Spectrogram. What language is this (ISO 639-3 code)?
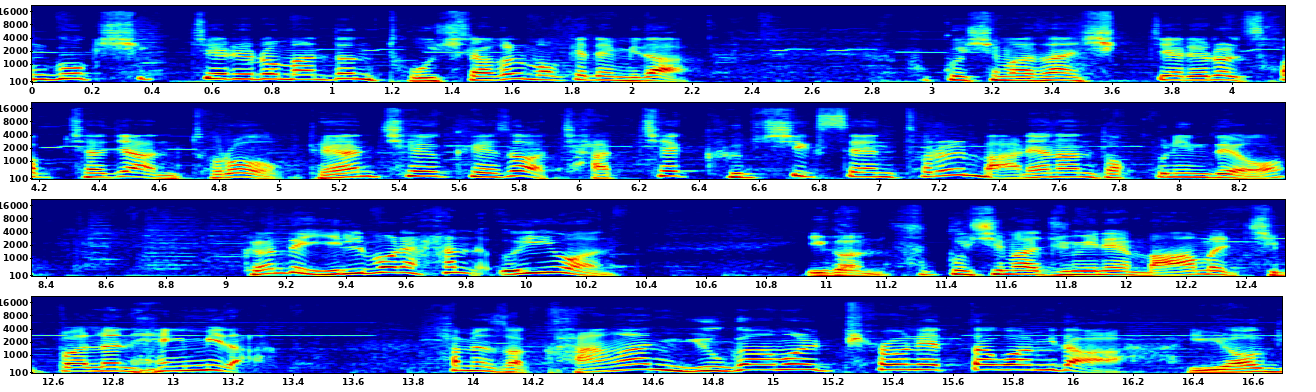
kor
